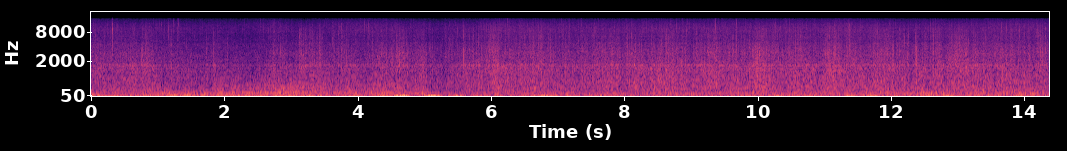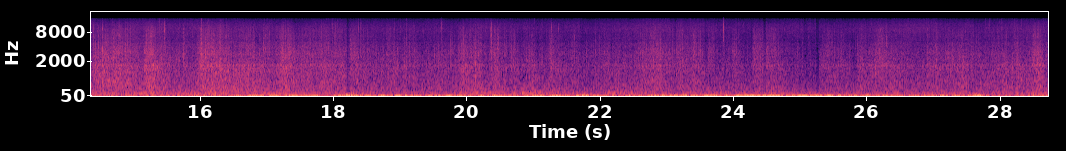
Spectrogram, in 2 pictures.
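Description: Heavy thunderstorm downpour, rain pouring steadily onto a flooded road and grass. Low rumbles swell underneath about two-thirds of the way through and again near the end.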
